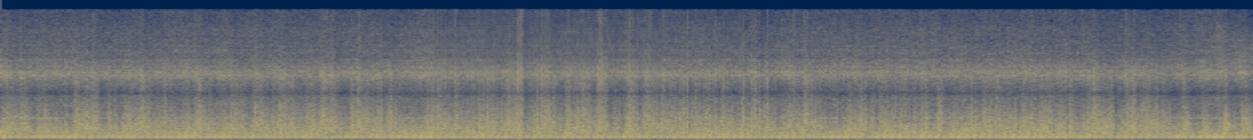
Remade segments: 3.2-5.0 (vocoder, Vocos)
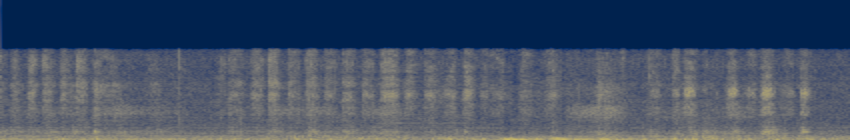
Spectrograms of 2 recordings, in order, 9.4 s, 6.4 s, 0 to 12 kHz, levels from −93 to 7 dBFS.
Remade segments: 0.0-2.9 (vocoder, Vocos); 4.7-6.4

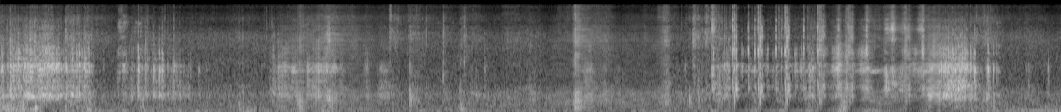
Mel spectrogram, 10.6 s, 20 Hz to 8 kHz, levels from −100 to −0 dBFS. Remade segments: 2.8-3.9 (vocoder, Vocos); 5.5-6.7; 8.2-9.4

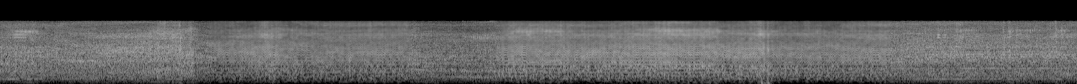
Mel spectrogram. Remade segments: 2.1-4.1 (vocoder, Vocos); 5.0-8.9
